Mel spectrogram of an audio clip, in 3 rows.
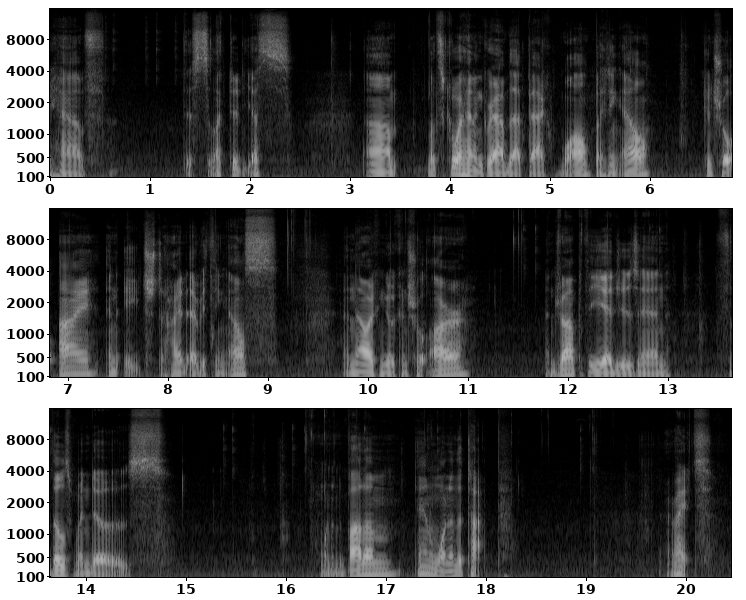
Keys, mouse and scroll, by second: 1.6 middle click, 1.7-3.1 right drag, 1.9 a, 3.1-7.0 middle drag, 5.3 l, 7.0 ctrl+i, 8.4 h, 9.3 middle click, 10.3 ctrl+r, 13.1 ctrl+r, 15.8 ctrl+r, 17.1 ctrl+r, 19.4 a, 19.7 Tab, 20.4 z.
